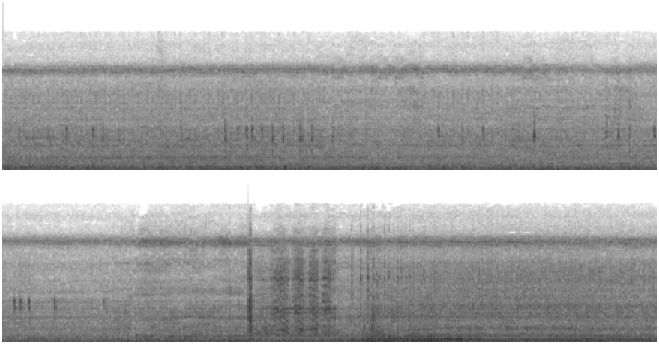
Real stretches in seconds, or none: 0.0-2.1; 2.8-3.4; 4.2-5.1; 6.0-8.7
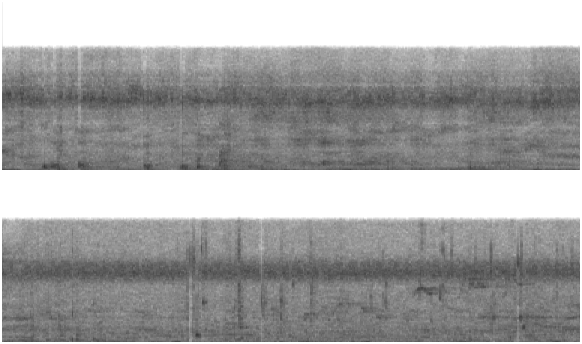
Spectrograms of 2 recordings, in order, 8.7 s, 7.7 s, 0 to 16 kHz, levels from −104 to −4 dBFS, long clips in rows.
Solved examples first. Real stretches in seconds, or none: 4.0-7.7

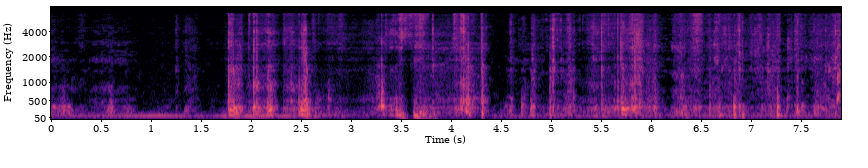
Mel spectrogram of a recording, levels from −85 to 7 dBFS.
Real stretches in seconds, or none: 0.0-1.6; 4.4-5.3; 5.9-7.9

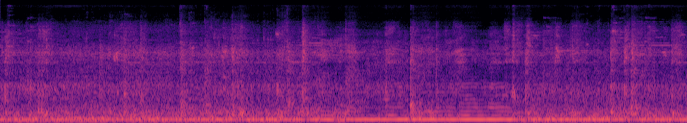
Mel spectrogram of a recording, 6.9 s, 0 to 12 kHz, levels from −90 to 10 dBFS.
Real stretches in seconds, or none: 0.0-3.2; 5.3-6.9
